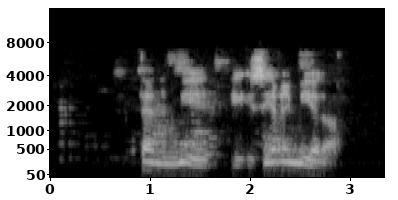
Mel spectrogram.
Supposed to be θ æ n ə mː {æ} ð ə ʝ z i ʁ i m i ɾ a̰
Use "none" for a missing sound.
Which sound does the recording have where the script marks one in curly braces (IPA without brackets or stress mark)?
i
